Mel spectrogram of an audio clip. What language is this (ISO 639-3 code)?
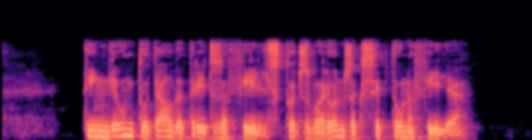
cat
